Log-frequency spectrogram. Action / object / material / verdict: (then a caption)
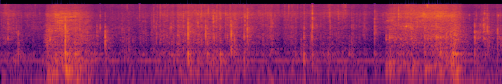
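scrape / crushed gym chalk powder / chalk / none. Both hands scoop, squeeze and rub a heap of crushed white gym chalk powder in a black bowl between palms and fingers. Soft, dry crunching and crinkling crackles rise and fall in gritty bursts with bright, hissy texture.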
